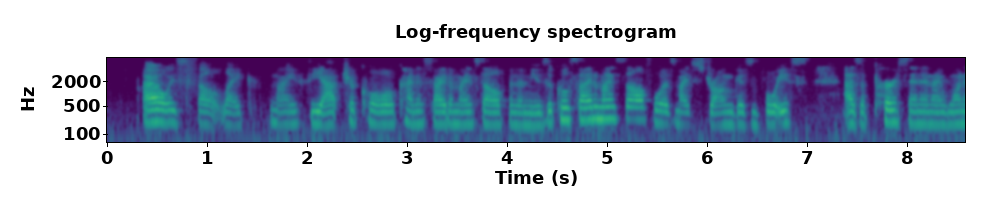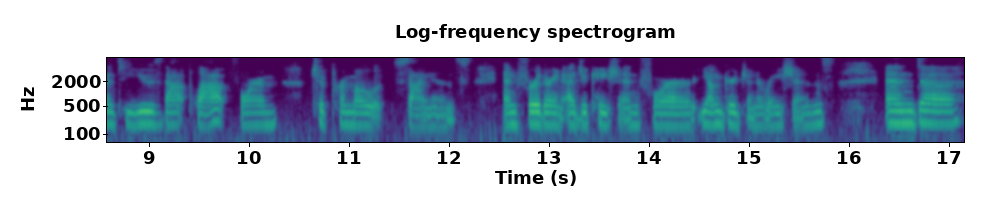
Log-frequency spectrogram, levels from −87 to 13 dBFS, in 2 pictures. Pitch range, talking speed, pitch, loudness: 175-185 Hz, 145 wpm, 180 Hz, -28 LUFS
